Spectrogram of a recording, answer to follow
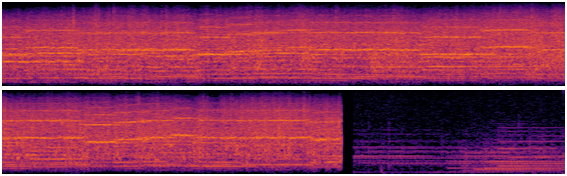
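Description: Instrumental passage of an old Tamil film song, many instruments holding overlapping notes. It cuts off abruptly about seven seconds in, and quieter music begins.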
